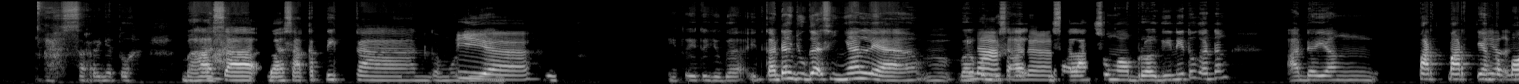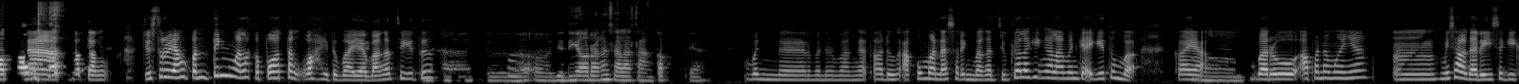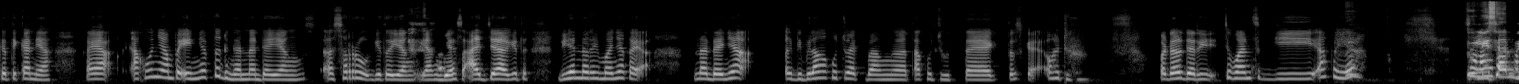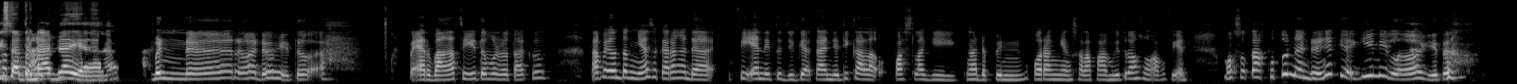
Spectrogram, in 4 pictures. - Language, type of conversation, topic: Indonesian, unstructured, Bagaimana teknologi mengubah cara kita berkomunikasi dalam kehidupan sehari-hari?
- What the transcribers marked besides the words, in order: in English: "part-part"; laugh; other background noise; laugh; chuckle; teeth sucking; tsk; in English: "VN"; in English: "VN"; laughing while speaking: "gitu"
